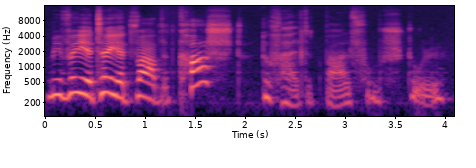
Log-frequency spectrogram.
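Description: A woman reciting a rhyming dialect tale in a measured, rhythmic way. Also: a little high, lively intonation, creaky. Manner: measured, rhythmic verse delivery. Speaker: storyteller.

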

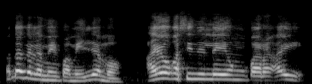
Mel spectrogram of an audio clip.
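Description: Fast and animated, his high voice carries a slightly mellow quality, recorded cleanly in a studio with no echo. The speaker, a Filipino fitness trainer based abroad, chats casually and motivationally as a podcast guest, using plenty of fillers and tag questions.

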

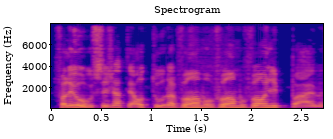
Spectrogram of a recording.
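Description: A Brazilian man with a high, very expressive voice, swooping up and down as he tells stories in slangy casual chat. He acts out the lines of the people in his tales. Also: fast, gravelly. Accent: Brazilian Portuguese. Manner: animated storyteller, slangy, acts out dialogue.

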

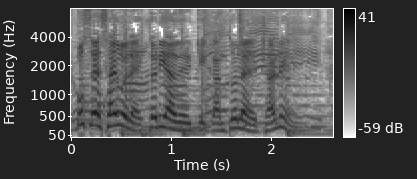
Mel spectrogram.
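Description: A man with an Argentine accent trading loud teasing insults as a panelist on a rowdy talk show. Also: high voice, big pitch swings, quick pace, over music. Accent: Argentine Spanish. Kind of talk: rowdy banter.

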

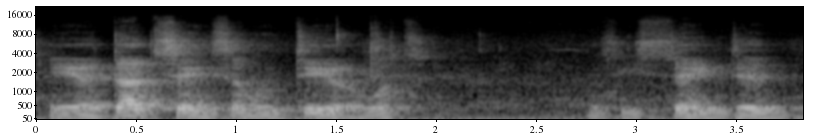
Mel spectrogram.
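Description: A man teasing and goading his friend in improvised comedy banter, at times shouting. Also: fairly low pitch, steady tone, unhurried, roomy sound. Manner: pushy, teasing, bursts into shouting. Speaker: friend and prankster in a comedy sketch.

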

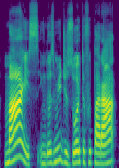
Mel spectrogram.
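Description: Woman, smooth, fairly high voice, dry studio sound, candid storyteller. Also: normal speed, pushed and bright, no room sound. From Campo Grande, Brazil. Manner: earnest, open, repeats words for emphasis. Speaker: podcast guest, tanning professional.

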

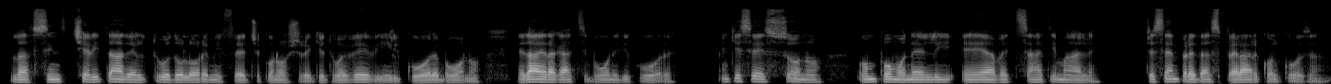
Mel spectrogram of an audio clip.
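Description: A man's voice: fairly low pitch, gravelly, darkish tone. A man reading aloud and voicing a kind but stern fairy who patiently lectures a puppet boy. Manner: admonishing, patient.

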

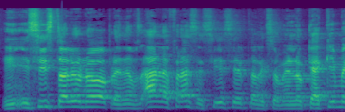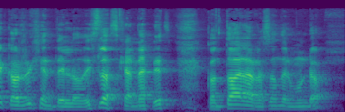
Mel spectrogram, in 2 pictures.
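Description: Casting note: Mexican male streamer, late 30s, bright, slightly high voice, rambling and profane. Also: quick pace. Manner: rambling, scattered, swears often. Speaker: livestream host. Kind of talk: casual live chat reading comments.

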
